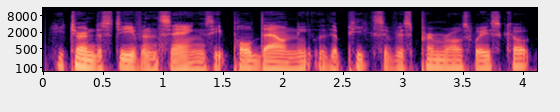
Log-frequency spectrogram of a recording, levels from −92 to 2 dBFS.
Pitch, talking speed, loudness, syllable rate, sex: 85 Hz, 235 wpm, -20 LUFS, 5.8 syllables/s, male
